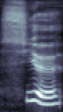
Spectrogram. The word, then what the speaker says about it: cieux: And for the plural, you get cieux, so it has the œ sound at the end. And that is very forward and rounded.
